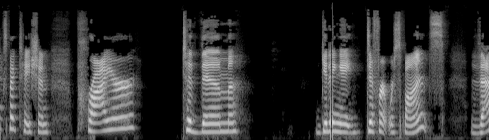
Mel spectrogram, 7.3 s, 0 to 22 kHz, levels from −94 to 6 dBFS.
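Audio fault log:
4.95–4.98 s, gap at a join of encoded pieces: speech breaks in a 27 ms gap with codec-smeared edges before "a different", caused by untrimmed encoder delay and padding where separate encodes meet.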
